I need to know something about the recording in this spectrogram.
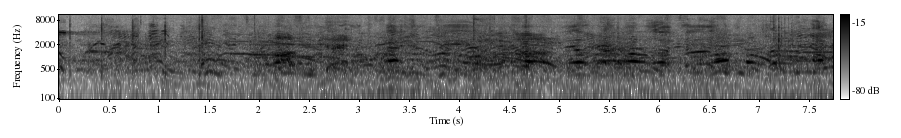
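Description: Young men on a field shout and call to each other.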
